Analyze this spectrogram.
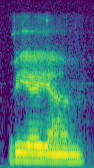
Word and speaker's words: Vam: Vishuddha chakra, and the Bija mantra is Vam, V-A-M, V-A-N-U-G-H. There's all different ways. And also the pronunciation is different, whether you're kind of north or south in location.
